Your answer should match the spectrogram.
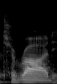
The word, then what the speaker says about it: Tyrod: We got Tyrod. Or to Rod, he said he'd like to be pronounced.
